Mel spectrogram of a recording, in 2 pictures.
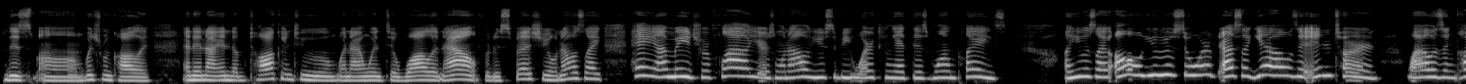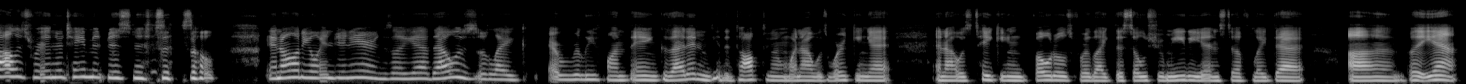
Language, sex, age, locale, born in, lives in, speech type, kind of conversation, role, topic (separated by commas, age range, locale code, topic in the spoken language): English, female, 30-34, en-US, United States, United States, conversation, unstructured, none, What’s the best live show or concert you’ve attended recently, and what made it unforgettable?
